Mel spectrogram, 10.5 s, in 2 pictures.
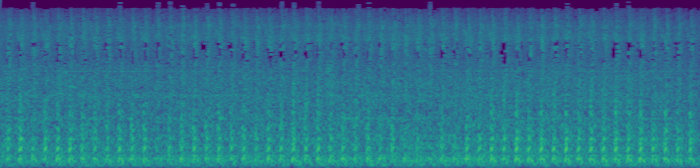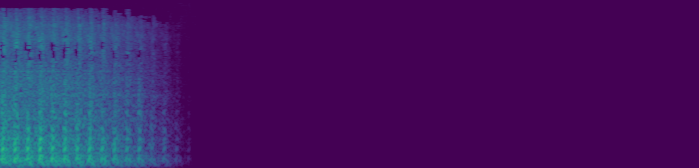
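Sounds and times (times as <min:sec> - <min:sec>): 
Huey helicopter hovering: 0:00.0 - 0:06.7.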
